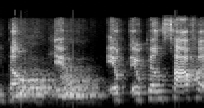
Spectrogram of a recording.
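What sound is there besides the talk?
dog barking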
